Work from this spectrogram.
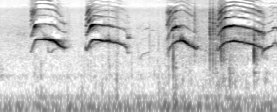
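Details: Little Maine Coon kittens giving tiny meows: four clear, high, slightly arching meows about one per second, each falling at the end, over a faint low hum.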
